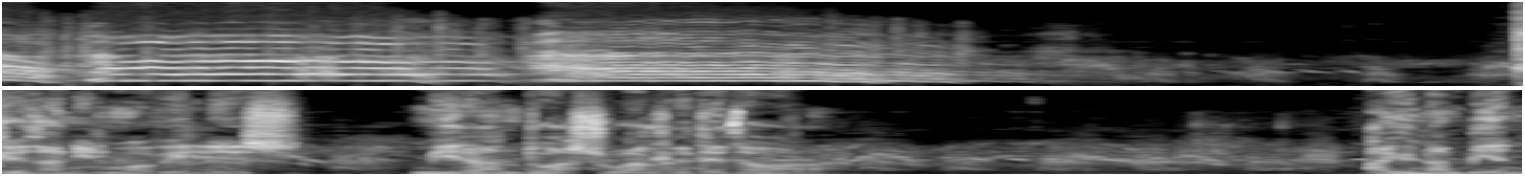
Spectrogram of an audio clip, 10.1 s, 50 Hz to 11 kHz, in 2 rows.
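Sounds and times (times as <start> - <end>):
large black bird screeching: 0.0 - 10.1
speech: 5.1 - 8.0, 9.6 - 10.1.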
